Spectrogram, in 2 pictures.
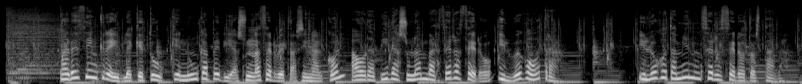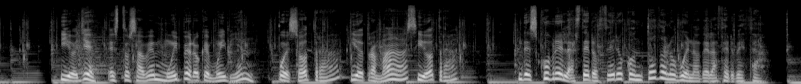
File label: spanish voice continuity radio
